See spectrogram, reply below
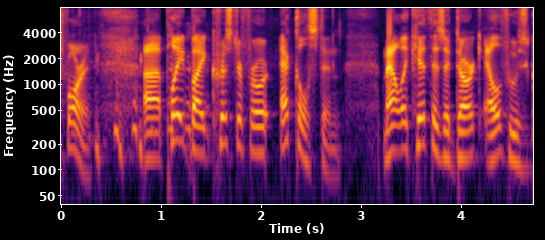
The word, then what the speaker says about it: Malekith: The villain this time around is Malekith.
